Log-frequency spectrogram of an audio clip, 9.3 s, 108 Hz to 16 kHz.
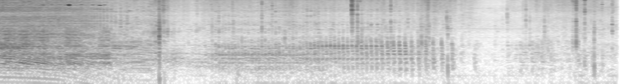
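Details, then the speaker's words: Tao Tao Pony 50cc GY6 (139QMB) scooter moving with front brake applied: rhythmic growling scrape pulsing with wheel speed; first suspected wheel bearing, found to be front brake line rubbing the tire after its retainer broke off. "looks like i spoke too soon it seems to be a problem with the brake line you can see there it's been rubbing on the tire the whole time and that is because the little retainer has broken off"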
